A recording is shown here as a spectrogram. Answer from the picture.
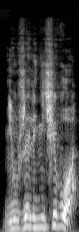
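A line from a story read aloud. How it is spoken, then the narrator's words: Whisper in the ear. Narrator (Russian): он прошептал мне это в искалеченное ухо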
